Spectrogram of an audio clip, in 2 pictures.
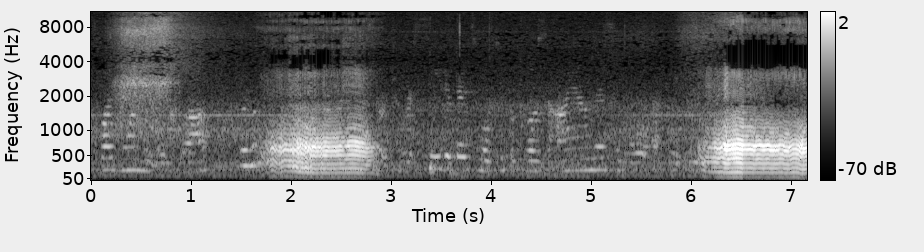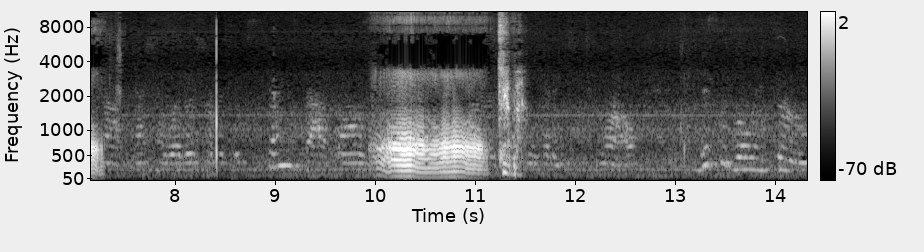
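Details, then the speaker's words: Sleeping puppy snoring: three drawn-out, whiny, buzzing snores, one every four seconds or so, each on a slow breath, with faint room noise. "That's right, you were snoring again. Welcome back to the land of the living."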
